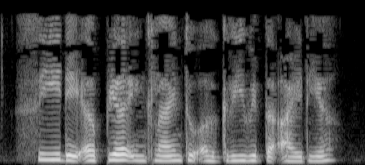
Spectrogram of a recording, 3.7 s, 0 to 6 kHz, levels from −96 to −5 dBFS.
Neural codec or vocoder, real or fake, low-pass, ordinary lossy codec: none; real; 5.4 kHz; MP3, 24 kbps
